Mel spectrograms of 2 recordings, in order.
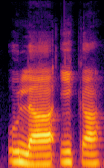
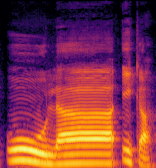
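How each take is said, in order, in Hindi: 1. लाम की आवाज़ को बहुत कम देर तक रोका जाता है। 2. हमज़ा की आवाज़ को बहुत ज़्यादा लंबा खींचा जाता है। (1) "लफ्ज़ लाम के अंदर लंबाई की मिकदार में कमी कर देते हैं" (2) "हमज़ा को लंबा कर देते हैं"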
